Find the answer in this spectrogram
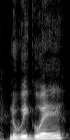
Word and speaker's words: Nwigwe: them all day long his name is Toby nuigwe which is spelled n-w-i-g-w-e and uh check them out there's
